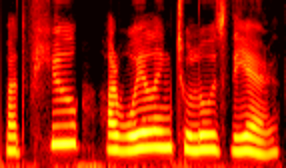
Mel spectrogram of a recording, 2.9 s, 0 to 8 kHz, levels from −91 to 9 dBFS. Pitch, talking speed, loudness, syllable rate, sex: 235 Hz, 165 wpm, -15 LUFS, 4.0 syllables/s, female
